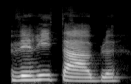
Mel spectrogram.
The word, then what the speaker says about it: véritable: Véritable. Véritable. Oops. Table. Yeah, you almost don't hear the E.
